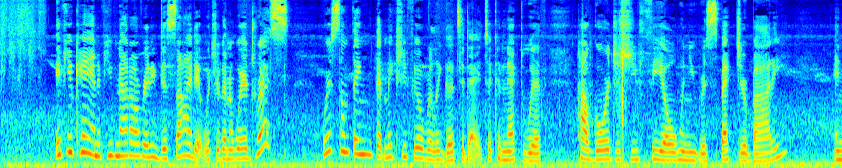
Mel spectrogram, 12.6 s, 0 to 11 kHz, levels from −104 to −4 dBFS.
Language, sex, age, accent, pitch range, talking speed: English, female, 40-59, American, 150-215 Hz, 165 wpm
